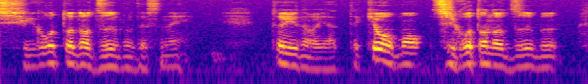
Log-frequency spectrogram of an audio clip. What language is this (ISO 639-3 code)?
jpn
